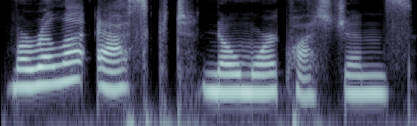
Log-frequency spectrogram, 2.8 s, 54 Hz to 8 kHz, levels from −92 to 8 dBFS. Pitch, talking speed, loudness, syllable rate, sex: 235 Hz, 110 wpm, -18 LUFS, 3.5 syllables/s, female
